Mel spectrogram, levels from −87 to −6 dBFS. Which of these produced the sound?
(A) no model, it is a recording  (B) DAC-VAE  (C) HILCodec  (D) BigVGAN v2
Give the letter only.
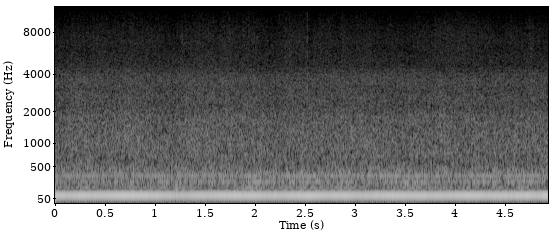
A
